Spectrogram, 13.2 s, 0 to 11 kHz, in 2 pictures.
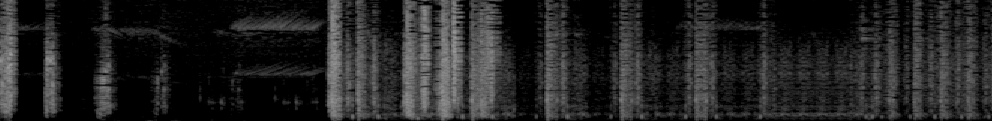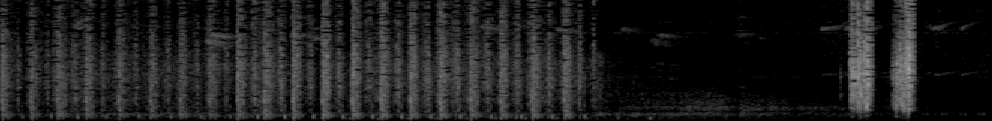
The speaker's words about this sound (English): I'm going to take this AK with a 7.62 round and show you why I like the 7.62 round. Shoot straight through those blocks.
